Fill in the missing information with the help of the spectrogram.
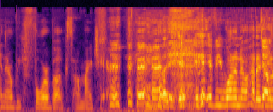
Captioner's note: all laugh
